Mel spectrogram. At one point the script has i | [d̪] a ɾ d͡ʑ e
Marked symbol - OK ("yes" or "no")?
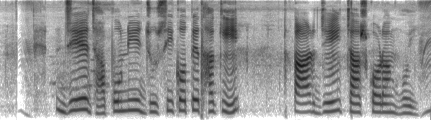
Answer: no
